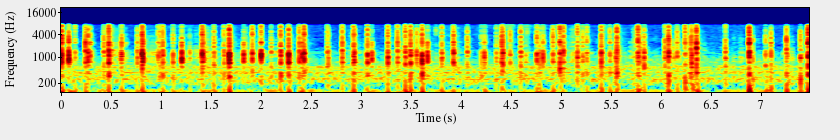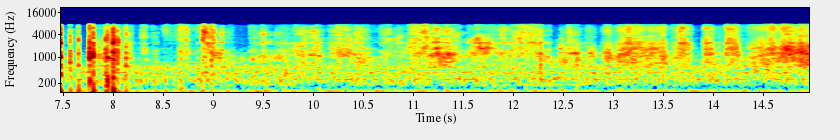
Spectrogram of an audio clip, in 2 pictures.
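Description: Fingernails scratch and rub the surfaces of a small, hollow, printed cardboard gift box, first while it is held in the hands and then while it lies flat. For about eight seconds there is a quick, crackly patter of sharp scratching taps. It then gives way to a softer, steady brushing rub that swells slightly toward the end.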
